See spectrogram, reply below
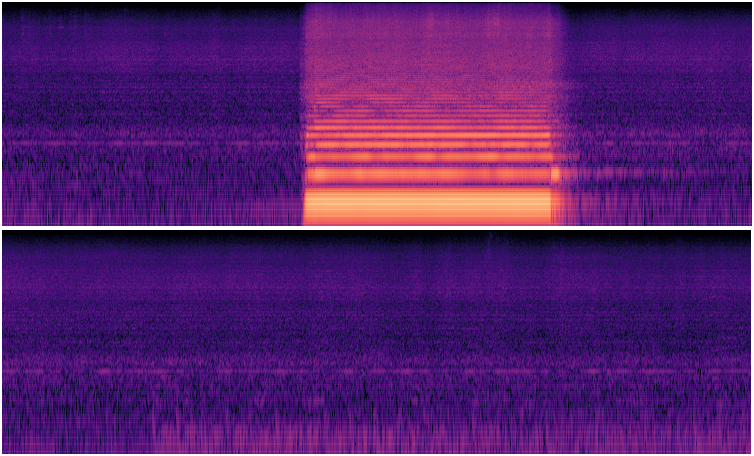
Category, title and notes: Sound effects > Other mechanisms, engines, machines
The recorder was left under the horn at the front of the ship. It was as LOUD as you'd expect it to be! The ship was in the North sea so there's not much reverb.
